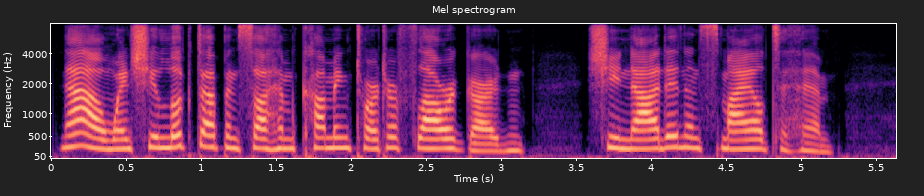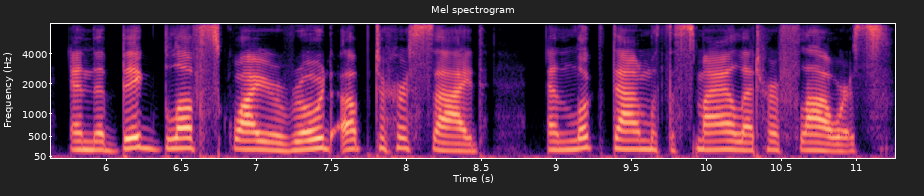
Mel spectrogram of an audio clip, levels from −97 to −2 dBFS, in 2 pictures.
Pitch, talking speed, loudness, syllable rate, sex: 200 Hz, 200 wpm, -18 LUFS, 5.0 syllables/s, female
